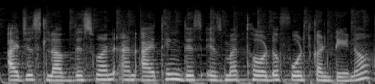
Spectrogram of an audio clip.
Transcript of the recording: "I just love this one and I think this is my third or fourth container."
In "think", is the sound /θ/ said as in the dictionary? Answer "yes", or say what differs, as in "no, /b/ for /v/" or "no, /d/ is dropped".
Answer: no, /t/ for /θ/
